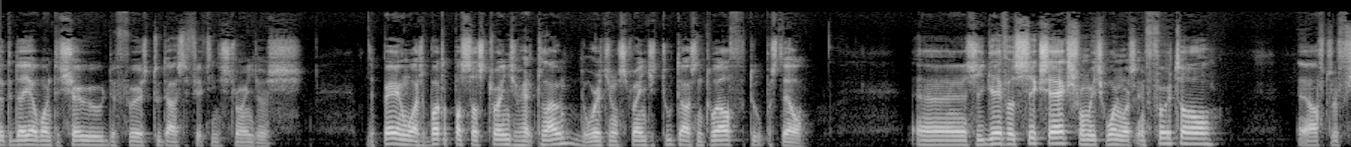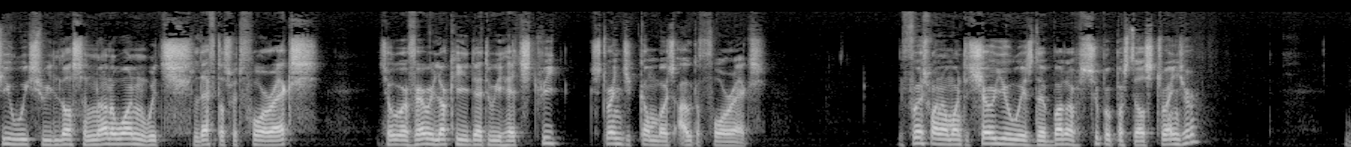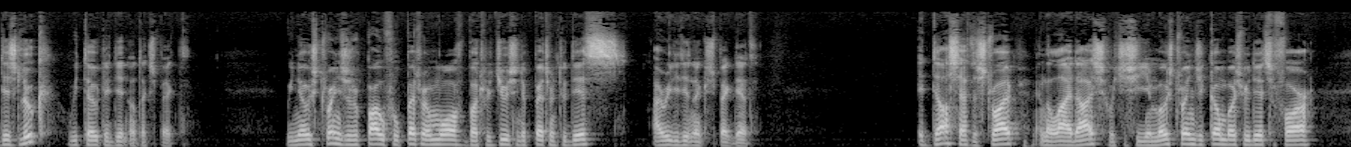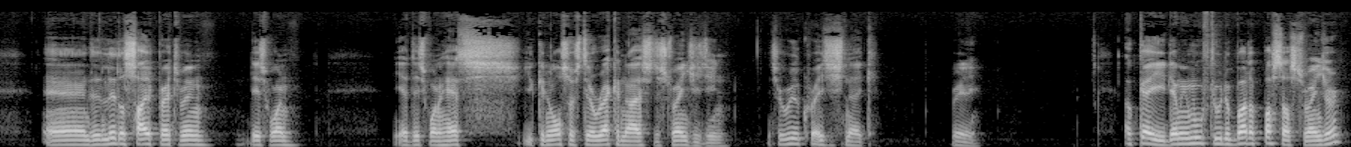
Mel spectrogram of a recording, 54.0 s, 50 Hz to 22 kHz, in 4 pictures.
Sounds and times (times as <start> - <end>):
Speech: 0.0 - 8.2, 9.1 - 12.3, 13.0 - 21.2, 22.5 - 25.7, 27.0 - 29.0, 29.9 - 34.7, 36.2 - 40.2, 41.0 - 43.6, 44.4 - 49.4, 50.0 - 50.4, 51.7 - 54.0
Inside, small room: 0.0 - 54.0.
